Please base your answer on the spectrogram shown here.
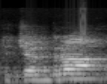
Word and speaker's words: चंद्र: वो अक्षर कंप्लीट है तो ईश्वर चंद्र चंद्रा ना पढ़ के हम चंद्र ही पढ़ेंगे ईश्वर चंद्र विद्यासागर थे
